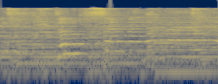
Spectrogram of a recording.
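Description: Live acoustic band playing a country-rock song on acoustic guitars and mandolin, with a held melody line gliding from note to note.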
